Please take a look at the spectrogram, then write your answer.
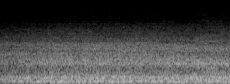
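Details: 2007 Chevy Impala LT with 3.5 engine, idling at normal operating temperature (gauge mid-range) during water pump job; steady, even low rumble with no knocks or whine, normal smooth idle.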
